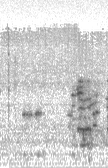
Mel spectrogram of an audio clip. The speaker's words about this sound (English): Sorry, I heard one of the kids crying.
